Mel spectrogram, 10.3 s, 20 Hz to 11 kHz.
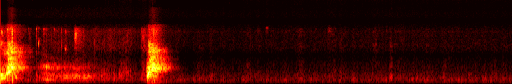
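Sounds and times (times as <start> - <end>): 
dog barking: 0.0 - 0.6, 2.9 - 3.5.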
